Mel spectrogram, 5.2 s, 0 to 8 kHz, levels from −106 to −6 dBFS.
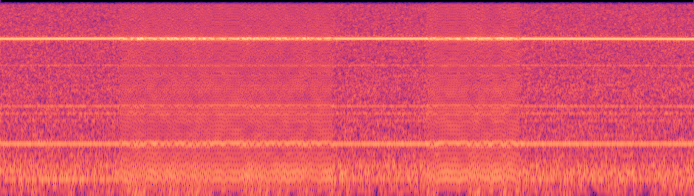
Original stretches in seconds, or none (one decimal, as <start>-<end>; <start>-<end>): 0.0-0.9; 2.5-3.2; 3.9-5.2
